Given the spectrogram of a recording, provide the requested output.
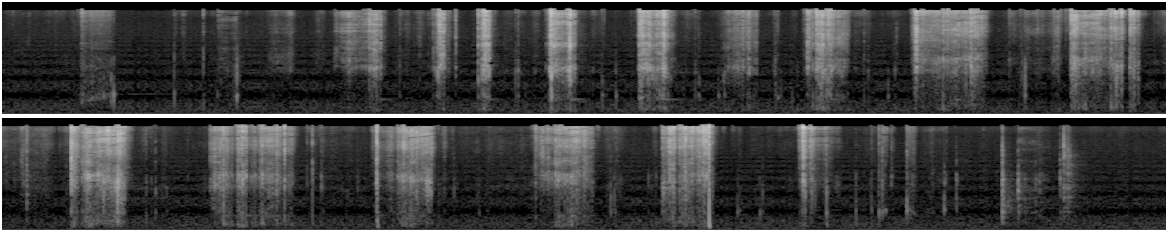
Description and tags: pencil sharpener
Sharpening a pencil with a hand sharpener.
sharpener, writing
